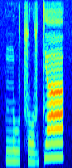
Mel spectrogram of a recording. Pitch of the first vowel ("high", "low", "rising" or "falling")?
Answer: low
